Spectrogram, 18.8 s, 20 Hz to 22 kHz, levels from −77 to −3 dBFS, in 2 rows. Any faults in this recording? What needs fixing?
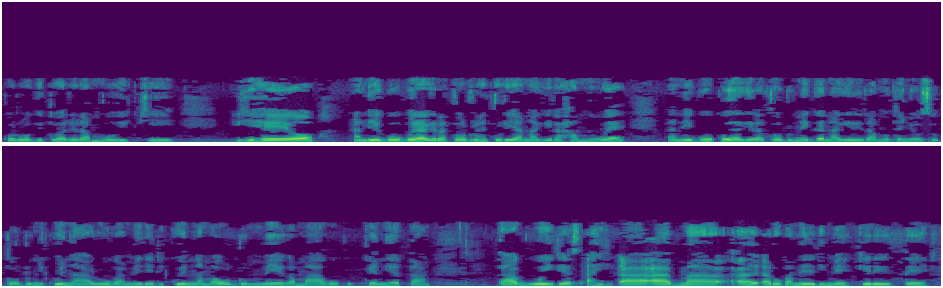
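WMA compression, throughout the speech from start to end: the sound is heavily smeared, with a ringing, washy quality and a hiss that swells and fades with each phrase. Nothing is present above about 10.1 kHz. This points to a long-block transform codec, likely WMA, at a low bitrate around 24 kbps, where quantisation noise spreads across tens of milliseconds around each sound and weaker spectral detail is discarded outright. To prevent it, record or export at a substantially higher bitrate or in a lossless format.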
